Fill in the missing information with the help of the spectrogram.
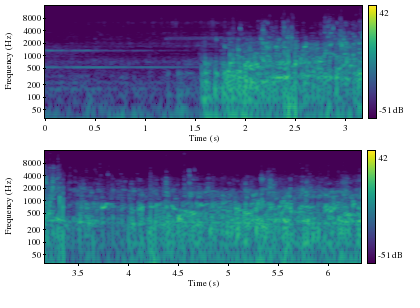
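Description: Scuba diver's exhaled bubbles from the regulator, bubbling and gurgling loudly underwater. They start suddenly about one and a half seconds in after a quiet start.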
